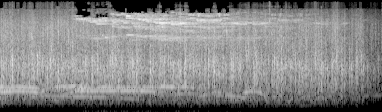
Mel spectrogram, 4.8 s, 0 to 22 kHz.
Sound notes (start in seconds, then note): 0.8 wind chimes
